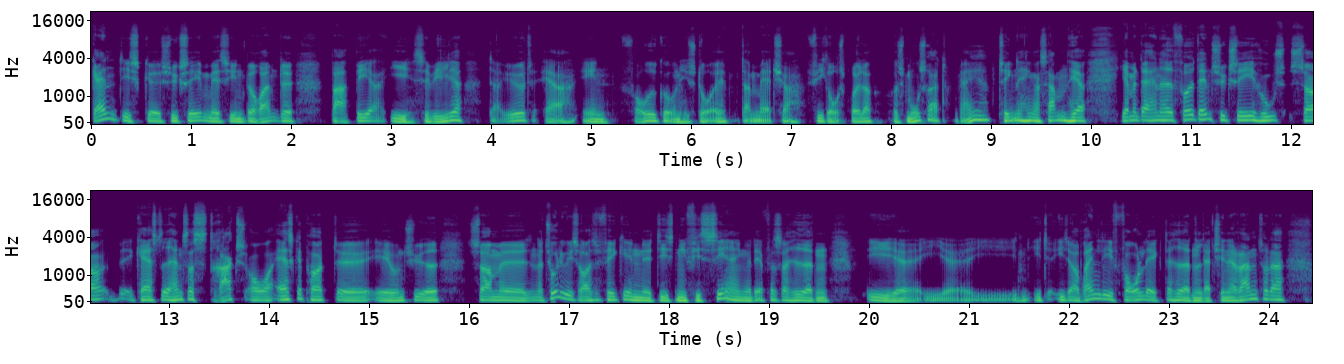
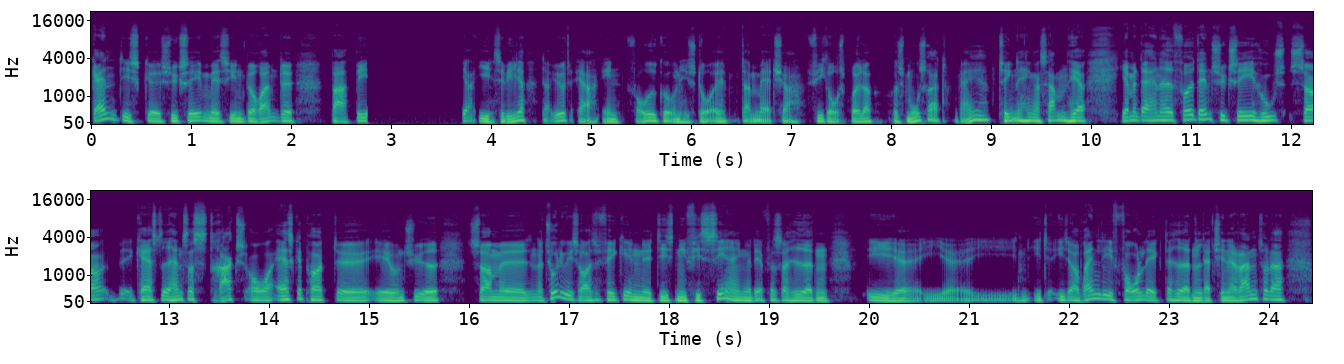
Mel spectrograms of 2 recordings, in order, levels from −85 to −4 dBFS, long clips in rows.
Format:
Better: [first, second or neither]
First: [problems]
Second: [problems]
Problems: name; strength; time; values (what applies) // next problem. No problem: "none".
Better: first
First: none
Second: audio freezing; at 3 s for 1 s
